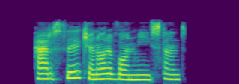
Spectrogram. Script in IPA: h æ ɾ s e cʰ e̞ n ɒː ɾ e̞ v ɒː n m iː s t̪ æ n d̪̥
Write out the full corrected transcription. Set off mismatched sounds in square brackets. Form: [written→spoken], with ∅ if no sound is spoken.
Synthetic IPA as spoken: h æ ɾ s e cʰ e̞ n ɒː ɾ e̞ v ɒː n m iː s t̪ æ n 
